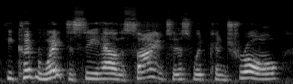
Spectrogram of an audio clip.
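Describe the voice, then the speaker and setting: Reading a story to a small child at a moderate pace, an older woman with a high voice plays the grandmotherly storyteller and adds simple, expressive explanations. The audio quality is poor.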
